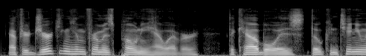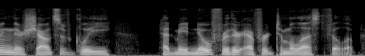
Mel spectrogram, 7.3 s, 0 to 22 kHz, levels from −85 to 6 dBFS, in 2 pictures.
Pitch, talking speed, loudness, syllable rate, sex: 120 Hz, 190 wpm, -20 LUFS, 5.6 syllables/s, male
